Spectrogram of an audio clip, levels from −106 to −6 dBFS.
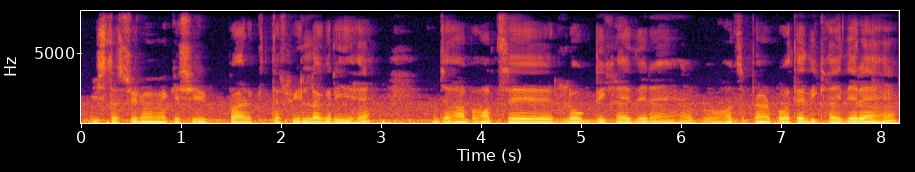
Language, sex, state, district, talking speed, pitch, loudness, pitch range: Hindi, male, Maharashtra, Chandrapur, 195 wpm, 105 Hz, -16 LUFS, 100-105 Hz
